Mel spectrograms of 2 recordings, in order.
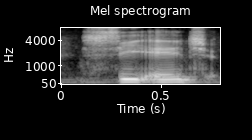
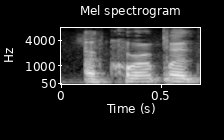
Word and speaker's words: Choropleth: First and foremost, the word is Choropleth, Choropleth, a little bit of a tongue twister. But what is it? A Choropleth map, and the definition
